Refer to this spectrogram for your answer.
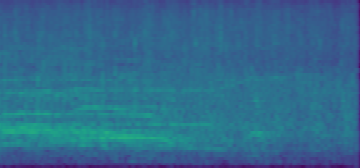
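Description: The studio audience of the TV show Huckabee applauds a band, a steady burst of dense clapping spread across a bright hiss that holds loud throughout with a few faint whistles or cheers mixed in.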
